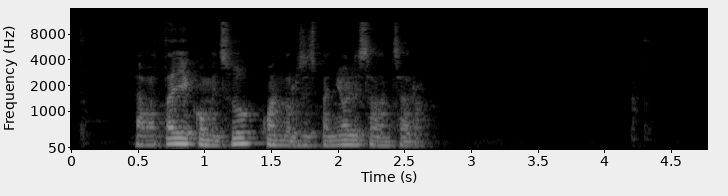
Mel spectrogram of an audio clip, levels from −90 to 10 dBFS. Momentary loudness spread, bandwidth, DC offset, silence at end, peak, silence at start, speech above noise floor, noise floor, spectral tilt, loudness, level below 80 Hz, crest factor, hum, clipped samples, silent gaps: 14 LU; 11.5 kHz; under 0.1%; 2.1 s; -22 dBFS; 0.5 s; 49 dB; -88 dBFS; -7 dB/octave; -40 LUFS; -76 dBFS; 20 dB; none; under 0.1%; none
